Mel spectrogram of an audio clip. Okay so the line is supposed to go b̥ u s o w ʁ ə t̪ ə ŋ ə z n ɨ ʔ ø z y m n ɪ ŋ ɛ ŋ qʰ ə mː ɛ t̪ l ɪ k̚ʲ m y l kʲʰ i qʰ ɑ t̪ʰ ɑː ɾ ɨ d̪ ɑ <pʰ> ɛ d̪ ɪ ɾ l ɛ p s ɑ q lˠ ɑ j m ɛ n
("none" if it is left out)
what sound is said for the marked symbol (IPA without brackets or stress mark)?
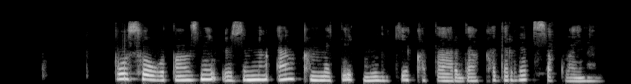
qʰ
